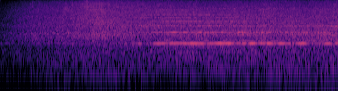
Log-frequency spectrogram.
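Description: A rush of noise that builds steadily, with a steady high tone joining about two seconds in: an edited transition sound effect leading into a title card.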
